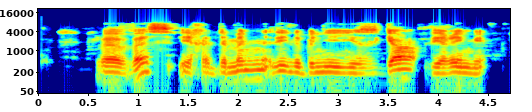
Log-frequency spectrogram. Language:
Kabyle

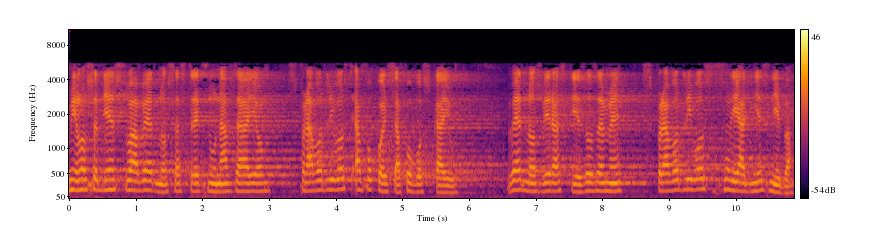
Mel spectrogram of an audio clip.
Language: Slovak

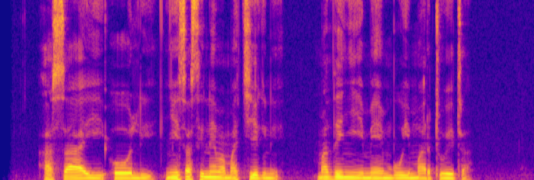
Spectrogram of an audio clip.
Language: Luo (Kenya and Tanzania)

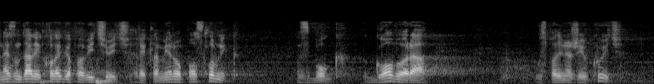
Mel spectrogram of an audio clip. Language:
Serbian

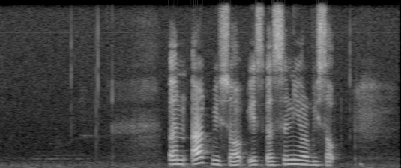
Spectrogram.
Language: Sundanese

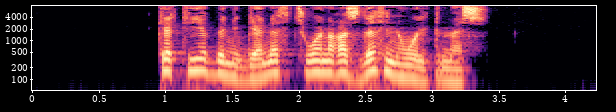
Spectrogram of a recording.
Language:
Kabyle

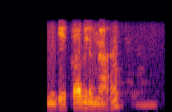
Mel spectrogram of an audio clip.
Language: Hindi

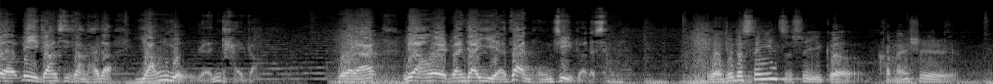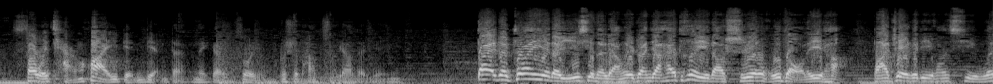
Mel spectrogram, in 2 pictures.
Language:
Chinese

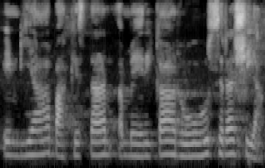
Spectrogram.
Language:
Sindhi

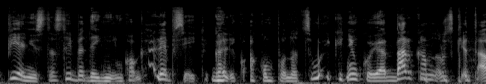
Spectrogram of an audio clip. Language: Lithuanian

